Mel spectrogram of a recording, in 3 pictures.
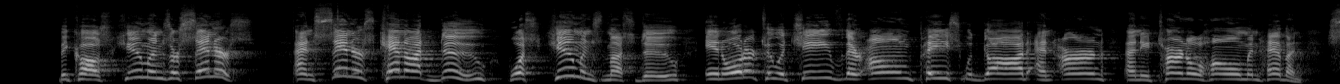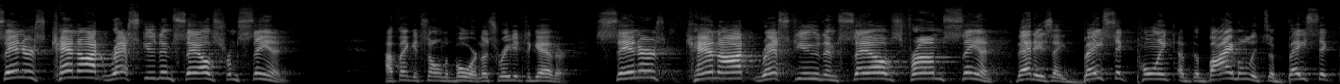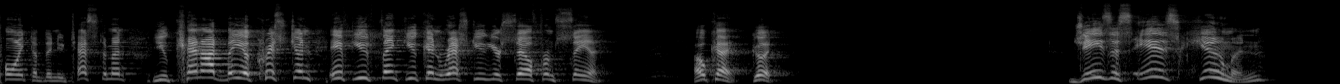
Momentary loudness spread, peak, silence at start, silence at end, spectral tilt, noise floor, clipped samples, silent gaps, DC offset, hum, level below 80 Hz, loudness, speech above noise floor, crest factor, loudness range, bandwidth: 13 LU; -6 dBFS; 0.6 s; 0.75 s; -1 dB/octave; -89 dBFS; under 0.1%; none; under 0.1%; none; -86 dBFS; -28 LUFS; 60 dB; 24 dB; 9 LU; 19 kHz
